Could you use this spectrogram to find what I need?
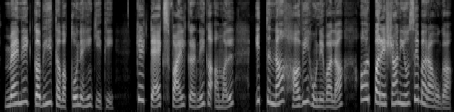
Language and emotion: Urdu, surprised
